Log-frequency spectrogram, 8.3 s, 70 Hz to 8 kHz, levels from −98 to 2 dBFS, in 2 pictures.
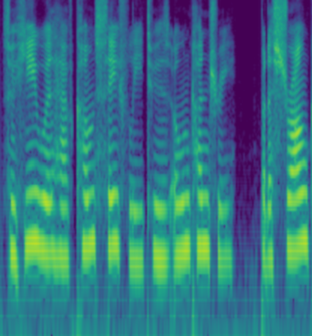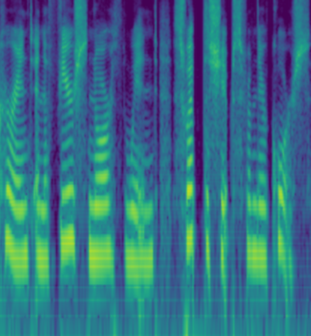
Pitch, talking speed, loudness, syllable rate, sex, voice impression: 230 Hz, 180 wpm, -20 LUFS, 4.1 syllables/s, female, very feminine, young, slightly adult-like, thin, tensed, powerful, slightly bright, very hard, very clear, fluent, slightly cute, cool, intellectual, refreshing, very sincere, calm, slightly friendly, reassuring, slightly unique, elegant, slightly sweet, slightly lively, strict, sharp, slightly modest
